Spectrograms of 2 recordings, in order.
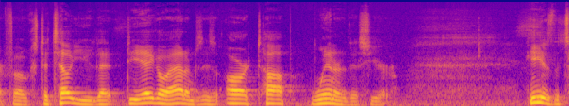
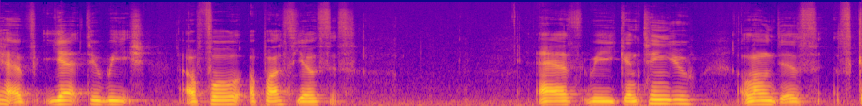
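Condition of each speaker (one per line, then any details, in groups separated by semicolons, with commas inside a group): No condition
Cerebral palsy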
